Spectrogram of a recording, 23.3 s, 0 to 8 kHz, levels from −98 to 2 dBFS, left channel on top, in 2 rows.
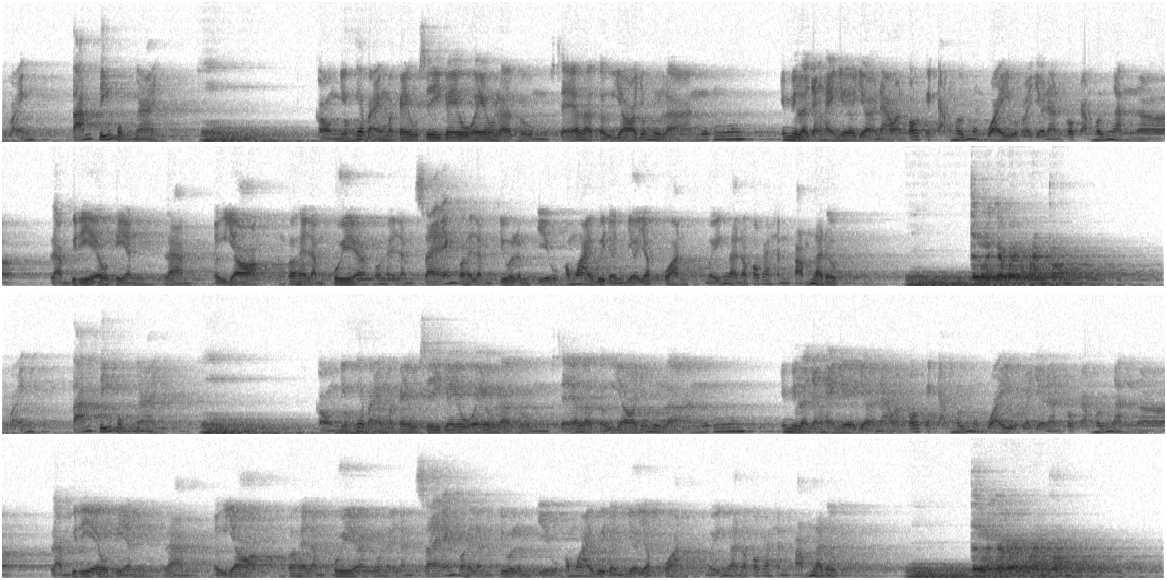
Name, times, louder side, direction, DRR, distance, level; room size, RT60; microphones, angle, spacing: voice 1, 0.7-1.6 3.1-7.5 7.8-11.7 12.1-20.0, left 3 dB, 50° left, 6 dB, 0.7 m, -23 dB
voice 2, 2.0-2.6 3.4-3.7 20.7-22.3, left 2 dB, 75° left, 1 dB, 4.6 m, -19 dB
20.5 x 18.5 x 7.6 m, 2.9 s
head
